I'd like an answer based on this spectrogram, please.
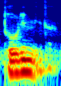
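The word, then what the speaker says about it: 乭: 돌이란 뜻이에요. 발음도 돌입니다.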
